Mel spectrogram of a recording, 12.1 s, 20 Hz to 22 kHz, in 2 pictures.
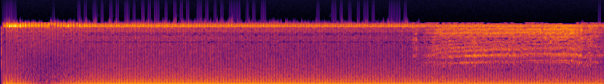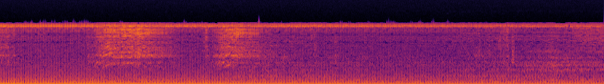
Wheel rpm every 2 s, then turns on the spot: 0, 0, 100, 30, 0, 0.
none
